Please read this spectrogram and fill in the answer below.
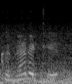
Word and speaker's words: Connecticut: Earlier this year was found buried in a shallow grave in Connecticut. By the way, it's called Connecticut, but there's a C in the middle.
